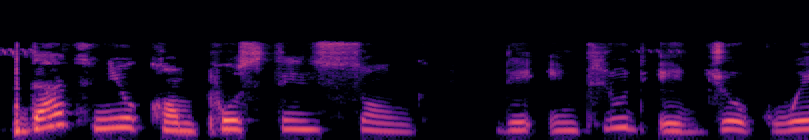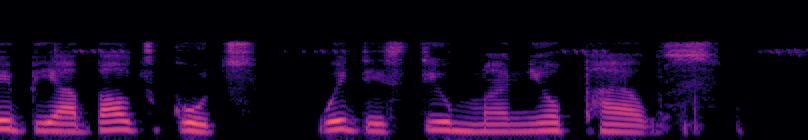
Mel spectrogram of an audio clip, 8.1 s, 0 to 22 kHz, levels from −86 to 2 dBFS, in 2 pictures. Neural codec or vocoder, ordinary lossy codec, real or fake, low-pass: none; Opus, 64 kbps; real; 7.2 kHz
